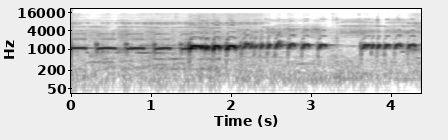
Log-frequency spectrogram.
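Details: Zebra dove of a local strain, singing to stimulate silent doves: evenly spaced short coos, then a fast bubbling, slightly rising trill of quick notes, a brief gap, and another rapid trill.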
